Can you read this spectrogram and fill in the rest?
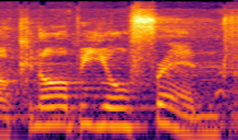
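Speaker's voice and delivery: timid cockney plea; chirpy eager-to-please Londoner; Danny Dyer. Retold or imitated. Comedian imitates Danny Dyer meeting a hard man, timid. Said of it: "Danny Dyer's going".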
